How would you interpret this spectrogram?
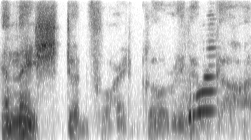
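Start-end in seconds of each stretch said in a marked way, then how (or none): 1.5-2.5 menacing, breathy, whispered sinister growl. Answering an interview question about preachers' lifestyle, growling, sinister voice. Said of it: "Why did he sound so sinister?".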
